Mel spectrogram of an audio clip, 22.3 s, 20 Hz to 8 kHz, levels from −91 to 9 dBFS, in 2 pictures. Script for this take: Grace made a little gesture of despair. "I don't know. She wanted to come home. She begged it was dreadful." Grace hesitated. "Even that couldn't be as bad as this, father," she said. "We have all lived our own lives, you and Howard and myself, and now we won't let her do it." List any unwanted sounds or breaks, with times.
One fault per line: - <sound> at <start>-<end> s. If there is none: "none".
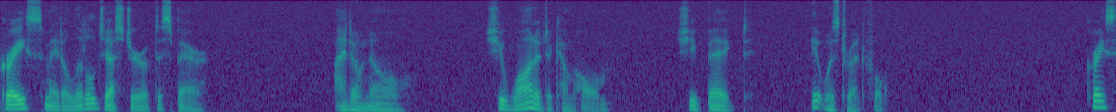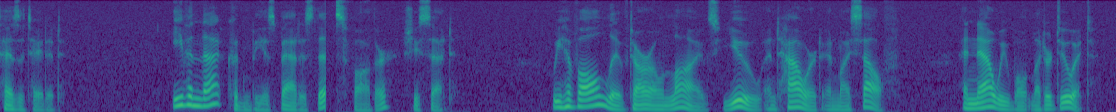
- dropout at 14.4-14.5 s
